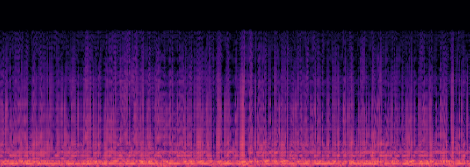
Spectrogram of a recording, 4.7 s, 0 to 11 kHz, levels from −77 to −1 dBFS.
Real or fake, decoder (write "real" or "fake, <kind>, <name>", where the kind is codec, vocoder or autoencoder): fake, vocoder, BigVGAN v2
